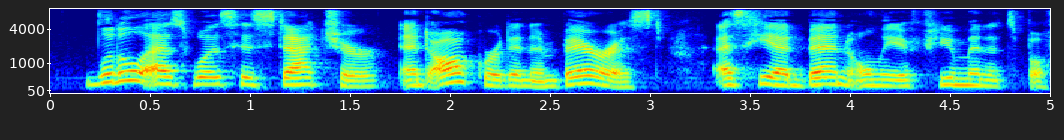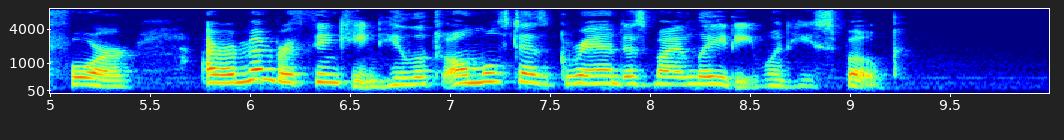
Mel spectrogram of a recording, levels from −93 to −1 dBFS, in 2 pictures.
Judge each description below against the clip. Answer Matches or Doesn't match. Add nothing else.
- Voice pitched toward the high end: Matches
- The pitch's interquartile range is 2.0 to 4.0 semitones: Doesn't match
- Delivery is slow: Doesn't match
